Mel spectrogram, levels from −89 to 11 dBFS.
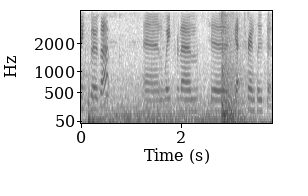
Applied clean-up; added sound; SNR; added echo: none; Sliding door / Slam; -3 dB; none.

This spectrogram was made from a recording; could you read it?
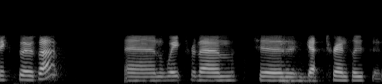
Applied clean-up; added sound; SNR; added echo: neural mask model DeepFilterNet 3.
